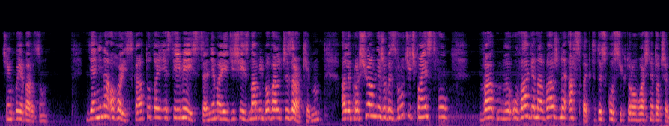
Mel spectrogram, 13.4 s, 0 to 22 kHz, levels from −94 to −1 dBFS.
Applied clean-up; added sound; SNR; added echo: neural separator model SepFormer DNS4.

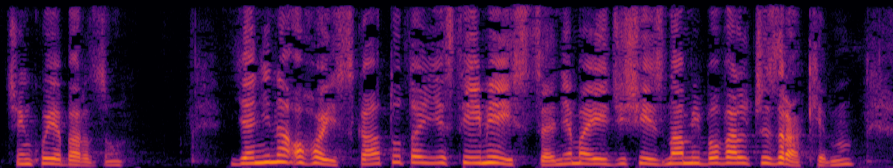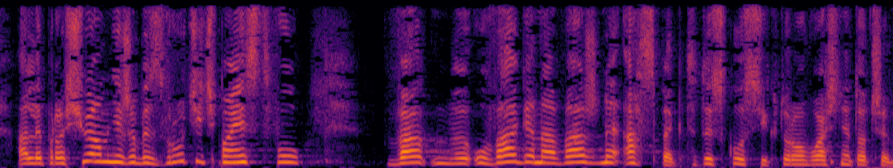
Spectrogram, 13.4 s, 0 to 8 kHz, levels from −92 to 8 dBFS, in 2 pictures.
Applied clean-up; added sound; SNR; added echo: none; none; none; none.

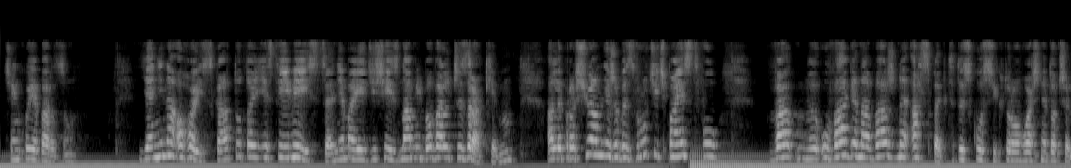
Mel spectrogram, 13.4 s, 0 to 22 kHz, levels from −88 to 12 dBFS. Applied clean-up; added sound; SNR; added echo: none; Bass guitar; 10 dB; reverberation time 0.2 s.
